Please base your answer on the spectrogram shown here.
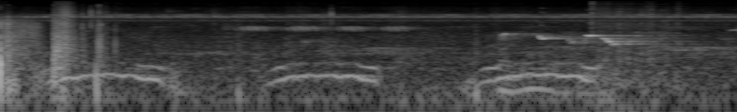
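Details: A domestic pigeon, while a male moves toward a female, coos softly and low in rolling calls about every second and a quarter, with faint high chirps of other small birds behind.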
